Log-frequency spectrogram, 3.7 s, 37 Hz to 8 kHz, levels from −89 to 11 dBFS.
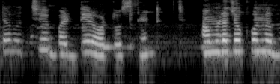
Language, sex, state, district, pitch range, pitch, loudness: Bengali, female, West Bengal, Kolkata, 230-300 Hz, 265 Hz, -22 LUFS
